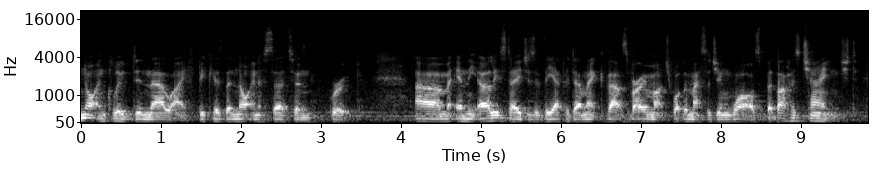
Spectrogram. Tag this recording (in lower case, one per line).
speech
